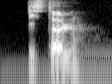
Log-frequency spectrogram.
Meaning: 1. handgun, pistol 2. pistole (coin)
- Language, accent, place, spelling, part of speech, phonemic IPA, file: French, France, Lyon, pistole, noun, /pis.tɔl/, LL-Q150 (fra)-pistole.wav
